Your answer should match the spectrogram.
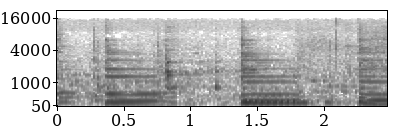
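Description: Nylon-string classical guitar strummed twice, about a second apart; each chord rings out and fades before the next.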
